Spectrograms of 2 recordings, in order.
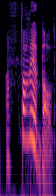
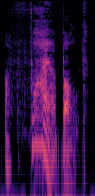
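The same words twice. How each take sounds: First: High excited exclaim. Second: Slow, soft and dreamy. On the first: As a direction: exclaim it eagerly. Wood exclaims, then muses. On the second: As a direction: murmur it in longing. Wood trails off dreamily. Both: A narrator's reading.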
